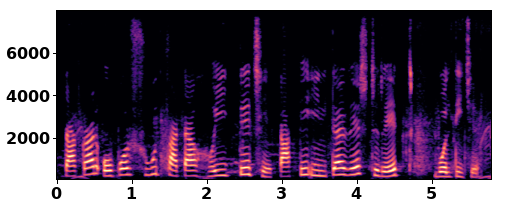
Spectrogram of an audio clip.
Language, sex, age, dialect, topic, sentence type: Bengali, female, 18-24, Western, banking, statement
